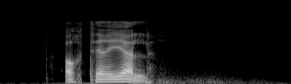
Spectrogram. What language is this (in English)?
Norwegian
